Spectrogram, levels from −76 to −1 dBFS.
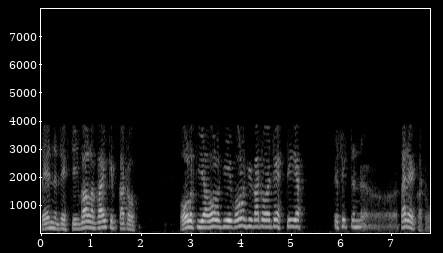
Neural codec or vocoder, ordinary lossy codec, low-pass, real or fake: none; AAC, 16 kbps; 7.2 kHz; real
